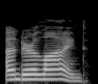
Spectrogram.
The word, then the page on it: underlined: British English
